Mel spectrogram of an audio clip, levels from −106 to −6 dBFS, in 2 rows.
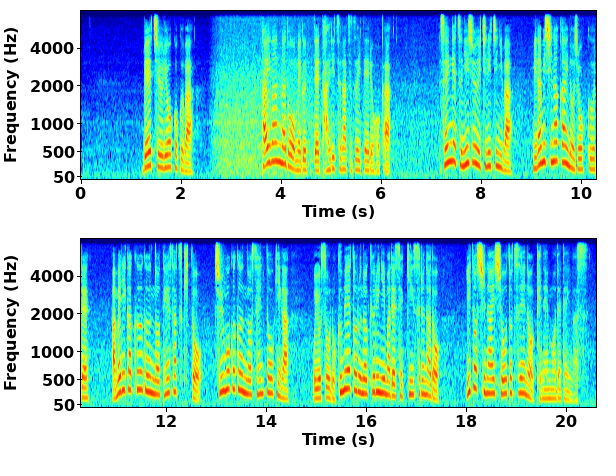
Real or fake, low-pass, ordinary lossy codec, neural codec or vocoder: real; 7.2 kHz; none; none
